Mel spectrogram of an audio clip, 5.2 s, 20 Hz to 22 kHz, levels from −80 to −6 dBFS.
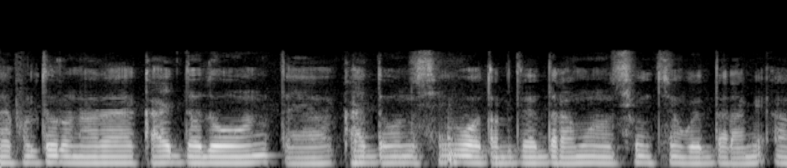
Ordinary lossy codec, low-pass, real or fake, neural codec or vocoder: AAC, 32 kbps; 7.2 kHz; real; none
